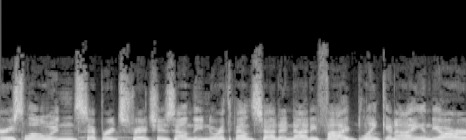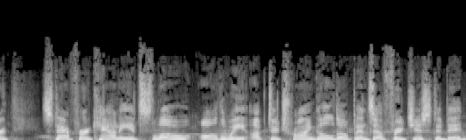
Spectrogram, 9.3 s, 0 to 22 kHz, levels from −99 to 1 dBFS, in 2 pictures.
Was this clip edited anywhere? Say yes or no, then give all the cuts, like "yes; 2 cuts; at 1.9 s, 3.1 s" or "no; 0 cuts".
yes; 1 cut; at 4.3 s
